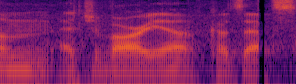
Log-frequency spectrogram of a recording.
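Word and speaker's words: Hechavarría: just we had all been calling him Adeiny Echeverria, and then and then there was a little blip where it was like, oh, actually it's Adeiny Echevarria, so everybody was like, okay, well, we'll call him Echevarria because that's how you're supposed to pronounce his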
